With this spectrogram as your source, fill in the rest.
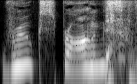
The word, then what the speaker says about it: Rock Springs: His goal was to one day not how you pronounce it. Which one? Which one? It's Rook Sprongs.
